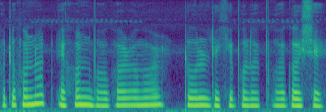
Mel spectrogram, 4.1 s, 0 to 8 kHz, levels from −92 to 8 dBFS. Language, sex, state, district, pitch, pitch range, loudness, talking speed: Assamese, male, Assam, Sonitpur, 190 Hz, 180-200 Hz, -14 LUFS, 120 wpm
